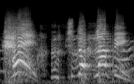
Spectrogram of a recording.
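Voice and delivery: high, sharp telling-off; indignant scolding. Acted. Woman orders visitor to stop laughing, indignant.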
